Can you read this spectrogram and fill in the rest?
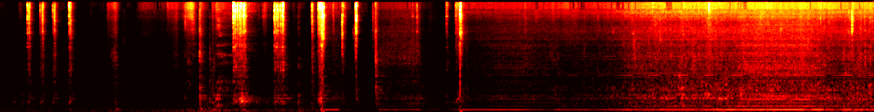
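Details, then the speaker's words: Frigidaire top-load washer that smelled burnt and screeched, spin test after a new belt was fitted. Scattered ticking, then a steady low hum and growing rush as the tub spins up; suspected upper bearing noise, possibly just phone placement. "y'all that's a bearing sound that's the upper bearing"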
